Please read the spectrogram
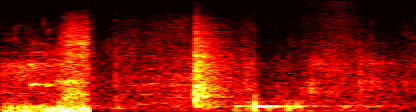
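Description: Wind rumbling on the microphone that cuts off suddenly about half a second in, followed by quiet room tone with a faint click about a second in.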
